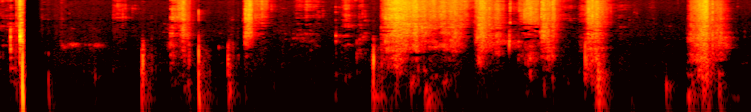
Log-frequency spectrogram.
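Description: Dry leaves crunch underfoot with each footstep.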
